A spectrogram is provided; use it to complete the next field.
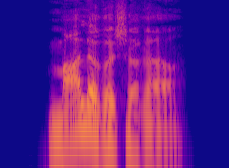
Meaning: inflection of malerisch: 1. strong/mixed nominative masculine singular comparative degree 2. strong genitive/dative feminine singular comparative degree 3. strong genitive plural comparative degree
- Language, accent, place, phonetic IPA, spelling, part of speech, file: German, Germany, Berlin, [ˈmaːləʁɪʃəʁɐ], malerischerer, adjective, De-malerischerer.ogg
